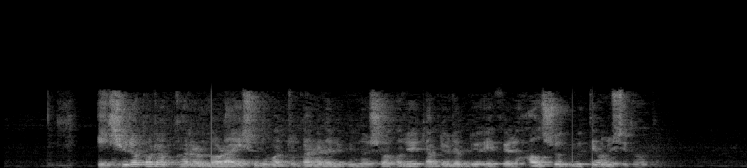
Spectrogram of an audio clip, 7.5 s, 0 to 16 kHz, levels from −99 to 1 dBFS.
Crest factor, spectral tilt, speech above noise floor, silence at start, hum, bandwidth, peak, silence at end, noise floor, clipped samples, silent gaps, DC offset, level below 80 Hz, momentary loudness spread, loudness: 18 dB; -3.5 dB/octave; 45 dB; 1 s; none; 7.6 kHz; -18 dBFS; 1 s; -80 dBFS; under 0.1%; none; under 0.1%; -76 dBFS; 9 LU; -36 LUFS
